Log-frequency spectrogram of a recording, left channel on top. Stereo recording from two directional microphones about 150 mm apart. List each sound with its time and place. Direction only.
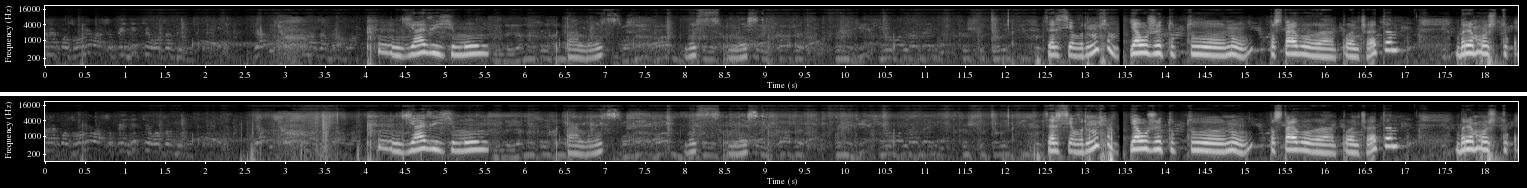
2.9 s a sound: 20° left (ahead or behind)
4.0 s speech: 5° left (ahead or behind)
4.8 s speech: 15° left (ahead or behind); by 9.0 s centre (ahead or behind)
12.5 s speech: centre (ahead or behind)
